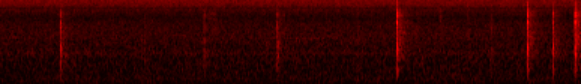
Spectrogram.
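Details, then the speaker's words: BlackBerry Priv: sharp, dry irregular clicks when the screen is tapped or swiped near one corner. Owner suspects that part of the screen, tied to the sliding mechanism, is slightly bent. "he displays clicking so this this corner or this part of the screen is I guess slightly bent that way so it makes a sound"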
